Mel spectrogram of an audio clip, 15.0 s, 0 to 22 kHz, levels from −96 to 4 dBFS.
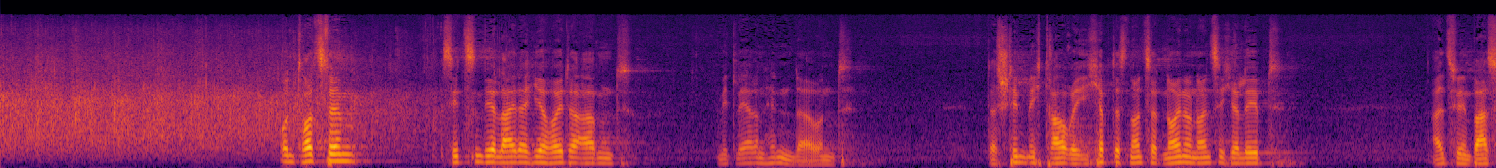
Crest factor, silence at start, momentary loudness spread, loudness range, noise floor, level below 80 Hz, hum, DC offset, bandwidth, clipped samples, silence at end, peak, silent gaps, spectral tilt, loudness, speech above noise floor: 24 dB; 0 s; 17 LU; 11 LU; -55 dBFS; -56 dBFS; none; under 0.1%; 15.5 kHz; under 0.1%; 0 s; -2 dBFS; none; -4 dB/octave; -23 LUFS; 33 dB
